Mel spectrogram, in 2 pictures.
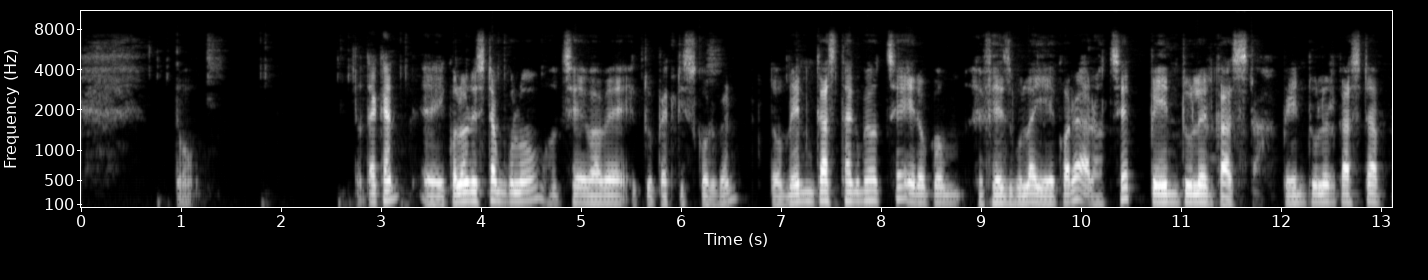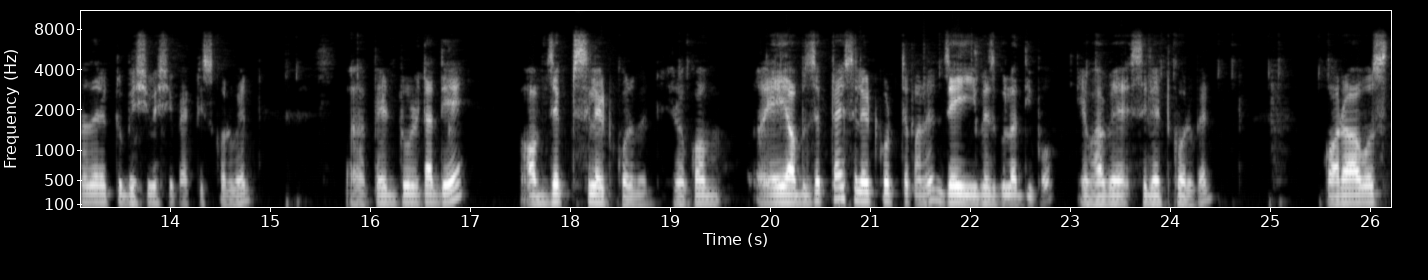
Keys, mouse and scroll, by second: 7.7 alt+scroll down 1, 8.1 alt+scroll up 1, 9.3 alt+scroll down 1, 16.4-18.5 alt+scroll down 3, 16.7-18.5 alt+scroll up 1, 21.1 alt+scroll up 2.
